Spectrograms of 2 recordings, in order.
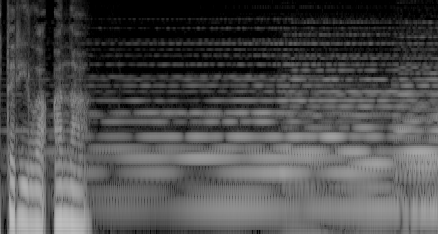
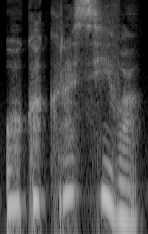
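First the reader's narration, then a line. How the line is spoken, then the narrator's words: Whispered. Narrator (Russian): прошептала она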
